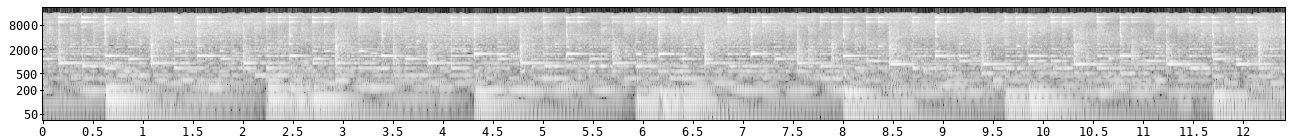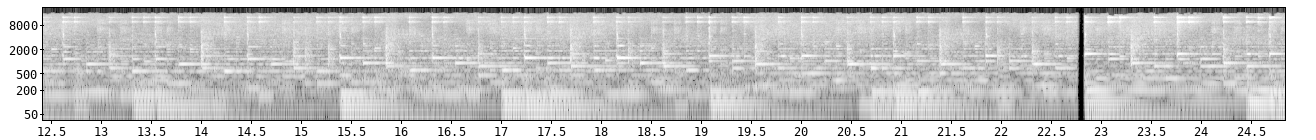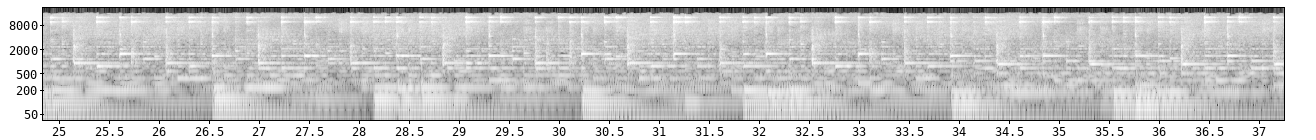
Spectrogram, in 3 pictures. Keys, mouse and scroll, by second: 0.0-0.8 scroll up 1, 0.8 click, 1.3 s, 1.3 z, 3.3 click, 3.8 middle click, 4.0 Tab, 4.4 ctrl+r, 4.5 scroll up 1, 5.2 click, 5.8 ctrl+r, 5.9 scroll up 1, 6.8 click, 7.6 ctrl+r, 8.1 click, 8.7 s, 10.4 click, 14.5 Tab, 15.3 click, 15.5 Tab, 16.2 click, 18.7 click, 21.7 click, 24.3-25.5 scroll down 1, 25.5 click, 25.7-26.2 scroll down 1, 26.2 click, 27.2 3, 27.4 Return, 27.8-28.2 scroll down 1, 29.0 click, 29.3 scroll down 1, 29.6 click, 29.9-30.9 scroll down 1, 31.2 click, 31.9 space, 34.1 space, 34.6 click, 36.7 click.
